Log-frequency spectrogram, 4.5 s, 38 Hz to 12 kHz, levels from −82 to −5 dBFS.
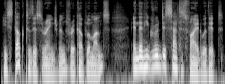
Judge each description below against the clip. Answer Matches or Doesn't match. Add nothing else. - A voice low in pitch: Matches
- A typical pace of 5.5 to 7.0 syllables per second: Matches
